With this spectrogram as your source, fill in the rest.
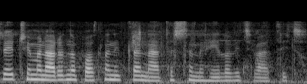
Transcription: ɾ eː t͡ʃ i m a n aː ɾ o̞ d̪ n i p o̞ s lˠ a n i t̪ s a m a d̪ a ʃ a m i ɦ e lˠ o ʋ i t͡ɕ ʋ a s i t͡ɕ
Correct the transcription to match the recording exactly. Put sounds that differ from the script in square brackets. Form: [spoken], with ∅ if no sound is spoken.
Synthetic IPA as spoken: ɾ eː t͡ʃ i m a n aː ɾ o̞ d̪ n [a] p o̞ s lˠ a n i t̪ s a [n] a [t̪] a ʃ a m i ɦ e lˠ o ʋ i t͡ɕ ʋ a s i t͡ɕ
